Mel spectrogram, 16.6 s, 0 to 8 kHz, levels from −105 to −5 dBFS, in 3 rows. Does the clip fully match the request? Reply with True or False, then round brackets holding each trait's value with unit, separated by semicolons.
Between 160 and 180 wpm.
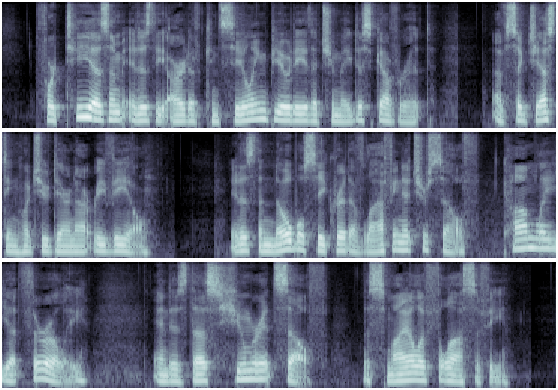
False (150 wpm)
